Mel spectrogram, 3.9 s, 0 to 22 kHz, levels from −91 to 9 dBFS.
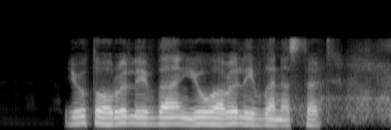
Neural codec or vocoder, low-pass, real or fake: codec, 16 kHz in and 24 kHz out, 0.9 kbps, LongCat-Audio-Codec, four codebook decoder; 7.2 kHz; fake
